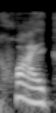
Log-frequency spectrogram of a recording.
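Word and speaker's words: Kveik: Well, several of them said quike, like Kwike. A couple of them said quake.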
